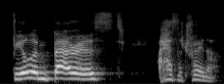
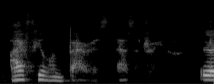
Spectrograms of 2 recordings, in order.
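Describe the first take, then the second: First: Said in the usual way. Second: Hushed, breath-only whisper; same words dropped to a secretive whisper; whispered confession. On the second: Acted. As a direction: whisper it as an embarrassed admission.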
